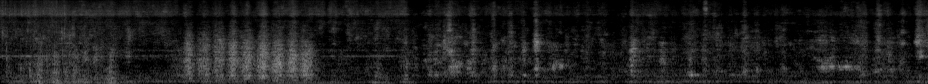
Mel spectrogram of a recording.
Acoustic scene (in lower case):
kitchen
